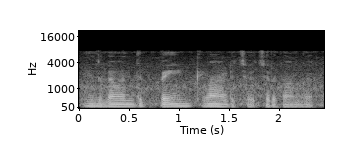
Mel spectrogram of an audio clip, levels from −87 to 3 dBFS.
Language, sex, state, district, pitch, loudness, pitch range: Tamil, male, Tamil Nadu, Kanyakumari, 100 Hz, -22 LUFS, 95-105 Hz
